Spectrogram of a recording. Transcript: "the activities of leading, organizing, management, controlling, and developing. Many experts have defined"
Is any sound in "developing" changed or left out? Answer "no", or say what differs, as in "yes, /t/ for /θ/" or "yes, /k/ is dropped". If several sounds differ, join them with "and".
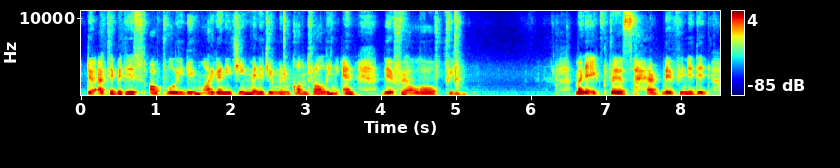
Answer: yes, /f/ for /p/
